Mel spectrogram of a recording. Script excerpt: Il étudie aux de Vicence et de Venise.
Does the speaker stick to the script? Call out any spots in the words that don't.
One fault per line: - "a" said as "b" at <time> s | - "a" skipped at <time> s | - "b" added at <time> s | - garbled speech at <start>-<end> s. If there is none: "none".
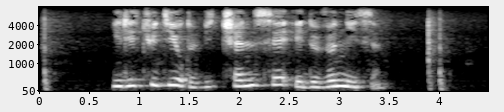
none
